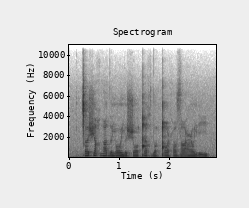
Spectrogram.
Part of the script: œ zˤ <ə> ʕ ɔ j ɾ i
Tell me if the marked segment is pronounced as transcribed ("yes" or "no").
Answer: no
